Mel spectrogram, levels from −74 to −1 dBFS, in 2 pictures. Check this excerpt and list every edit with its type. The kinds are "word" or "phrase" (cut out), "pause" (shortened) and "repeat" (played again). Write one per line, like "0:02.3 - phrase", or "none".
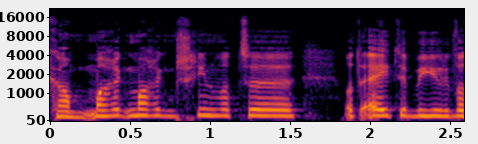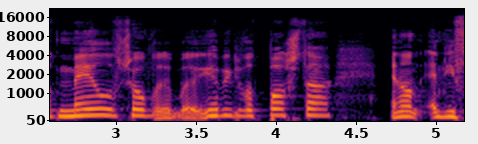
none

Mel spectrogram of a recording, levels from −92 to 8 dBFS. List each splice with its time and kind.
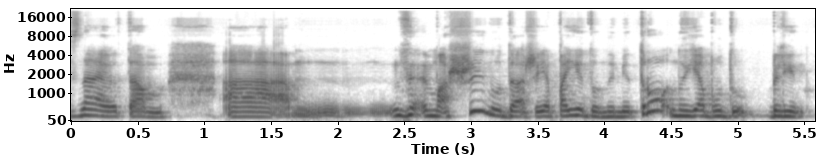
none

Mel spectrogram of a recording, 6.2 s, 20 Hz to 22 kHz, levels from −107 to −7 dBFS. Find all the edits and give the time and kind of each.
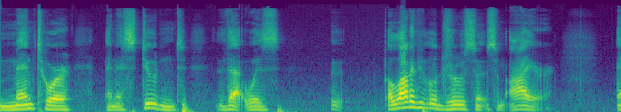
none

